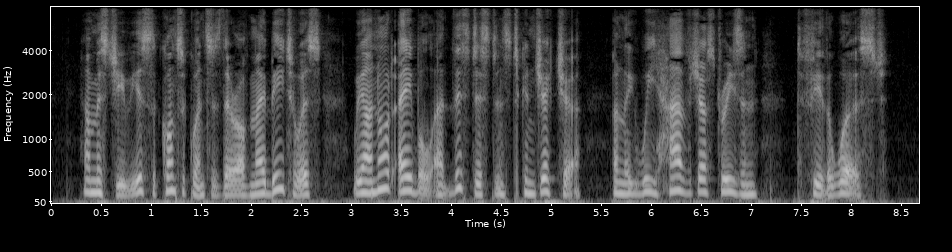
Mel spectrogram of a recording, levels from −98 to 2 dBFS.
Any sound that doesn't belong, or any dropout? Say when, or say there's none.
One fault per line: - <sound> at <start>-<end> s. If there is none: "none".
none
